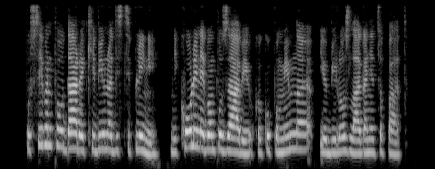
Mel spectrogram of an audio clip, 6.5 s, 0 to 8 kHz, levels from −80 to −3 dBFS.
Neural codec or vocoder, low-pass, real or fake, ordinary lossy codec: none; 7.2 kHz; real; none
